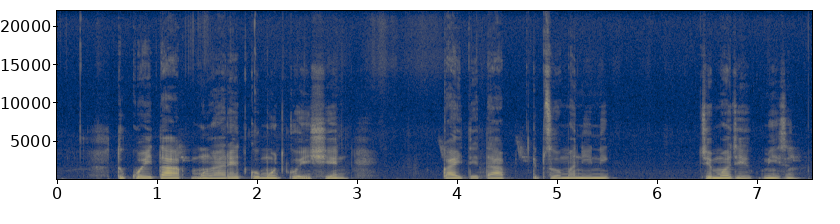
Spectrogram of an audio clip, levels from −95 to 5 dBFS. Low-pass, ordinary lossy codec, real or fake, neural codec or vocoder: none; none; real; none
